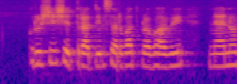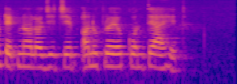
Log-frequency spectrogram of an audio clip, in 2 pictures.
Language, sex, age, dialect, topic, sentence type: Marathi, female, 36-40, Standard Marathi, agriculture, question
